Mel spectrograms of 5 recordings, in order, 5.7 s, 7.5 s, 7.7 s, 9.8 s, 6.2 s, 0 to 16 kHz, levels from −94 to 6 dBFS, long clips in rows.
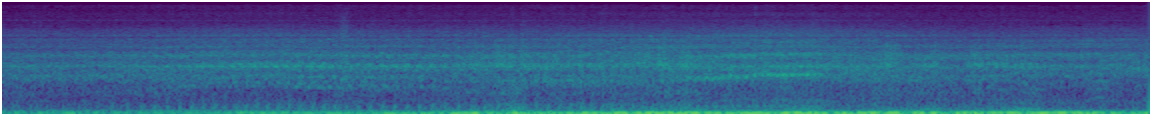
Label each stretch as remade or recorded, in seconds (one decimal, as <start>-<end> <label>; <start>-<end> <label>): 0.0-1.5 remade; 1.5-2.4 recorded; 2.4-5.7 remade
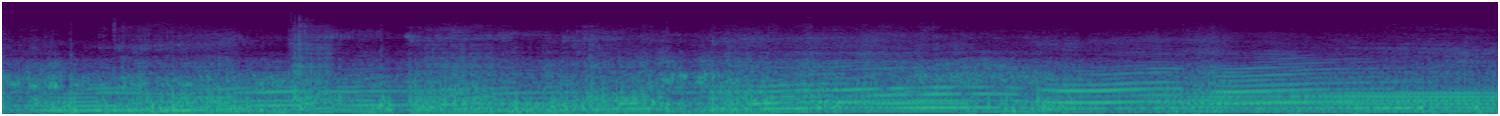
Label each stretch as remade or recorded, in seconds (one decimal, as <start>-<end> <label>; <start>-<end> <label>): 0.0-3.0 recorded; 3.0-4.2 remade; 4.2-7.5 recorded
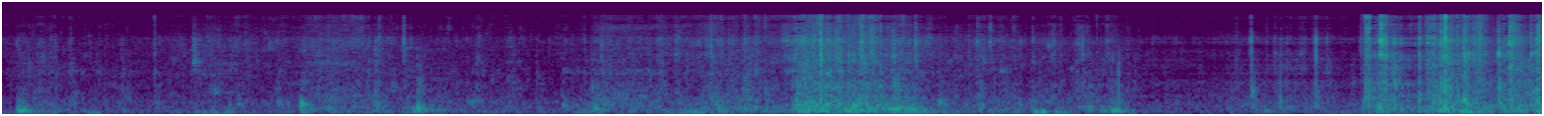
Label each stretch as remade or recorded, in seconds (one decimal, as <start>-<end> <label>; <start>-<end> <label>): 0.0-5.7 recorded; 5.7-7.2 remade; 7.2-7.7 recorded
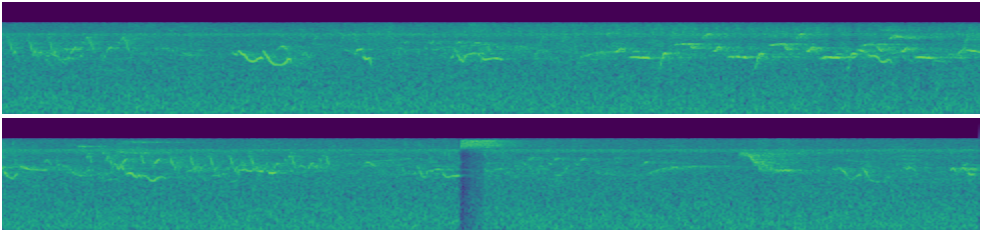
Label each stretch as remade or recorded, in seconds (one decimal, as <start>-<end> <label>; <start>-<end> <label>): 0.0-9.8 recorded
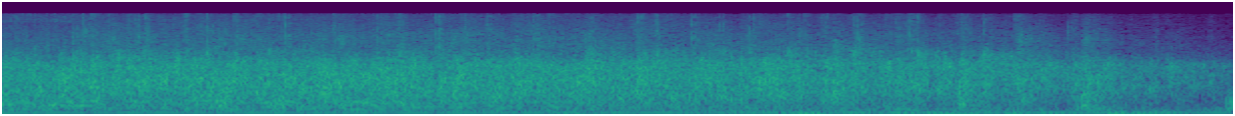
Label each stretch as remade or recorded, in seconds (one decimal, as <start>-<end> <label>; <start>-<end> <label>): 0.0-6.2 recorded

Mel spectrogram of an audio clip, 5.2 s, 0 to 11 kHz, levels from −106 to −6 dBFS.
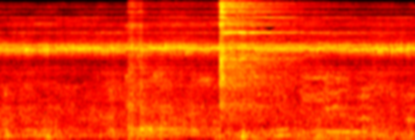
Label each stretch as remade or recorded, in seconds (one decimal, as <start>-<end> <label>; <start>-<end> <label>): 0.0-3.2 remade; 3.2-3.8 recorded; 3.8-5.2 remade

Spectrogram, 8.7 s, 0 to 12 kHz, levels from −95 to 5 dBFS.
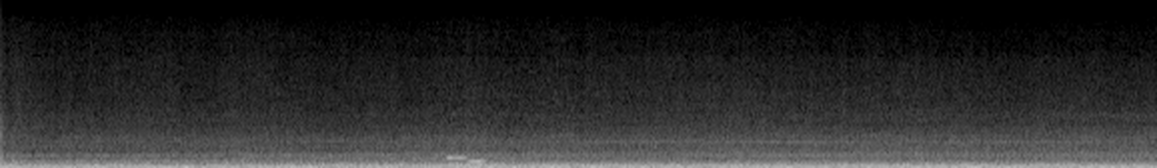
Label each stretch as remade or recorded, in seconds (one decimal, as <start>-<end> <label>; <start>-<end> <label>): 0.0-0.6 remade; 0.6-1.4 recorded; 1.4-3.2 remade; 3.2-4.4 recorded; 4.4-8.7 remade

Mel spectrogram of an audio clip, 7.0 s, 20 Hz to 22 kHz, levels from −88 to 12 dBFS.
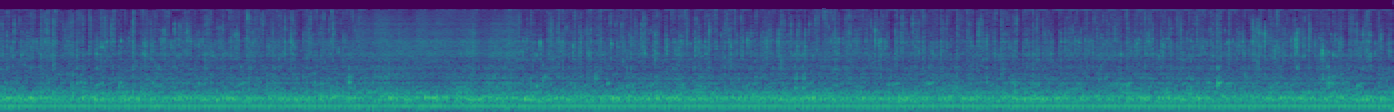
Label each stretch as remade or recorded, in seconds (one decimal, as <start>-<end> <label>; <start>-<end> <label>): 0.0-1.8 recorded; 1.8-2.6 remade; 2.6-7.0 recorded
